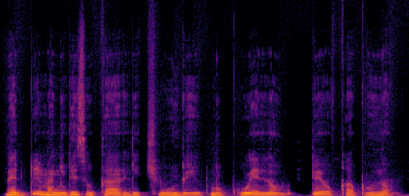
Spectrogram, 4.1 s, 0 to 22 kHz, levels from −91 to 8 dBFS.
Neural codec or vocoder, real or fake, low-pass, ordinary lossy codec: codec, 44.1 kHz, 1.7 kbps, Pupu-Codec; fake; none; none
